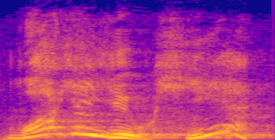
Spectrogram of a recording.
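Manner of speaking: put-on little boy to the lost bully. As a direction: ask shyly, like a small child.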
